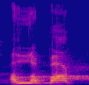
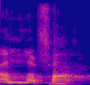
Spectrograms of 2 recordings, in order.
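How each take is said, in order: First: It is said with standard Bengali pronunciation. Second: It is said with Noakhali dialect pronunciation.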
